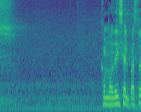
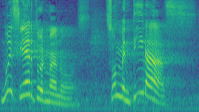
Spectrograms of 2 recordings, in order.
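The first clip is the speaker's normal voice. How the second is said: emphatic denial; 7 semitones higher, much slower than usual. Real, not acted. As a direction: hammer home that it's a lie. Preacher denouncing false claims.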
